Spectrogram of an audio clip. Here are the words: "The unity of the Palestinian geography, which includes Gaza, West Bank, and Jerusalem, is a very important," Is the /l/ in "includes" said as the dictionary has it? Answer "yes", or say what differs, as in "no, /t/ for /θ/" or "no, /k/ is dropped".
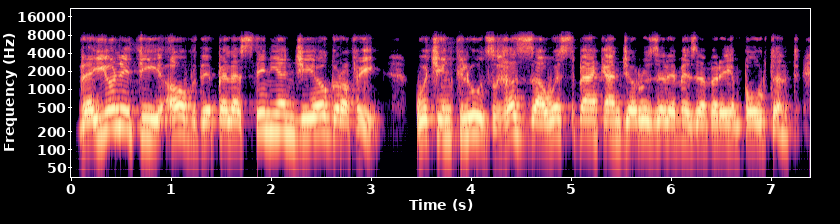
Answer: yes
